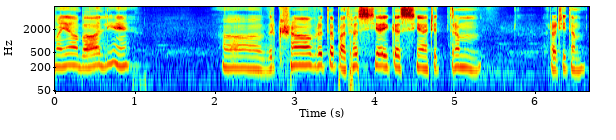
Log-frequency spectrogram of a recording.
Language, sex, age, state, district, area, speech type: Sanskrit, male, 18-30, Tamil Nadu, Chennai, urban, spontaneous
